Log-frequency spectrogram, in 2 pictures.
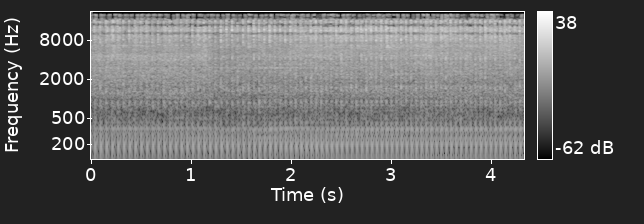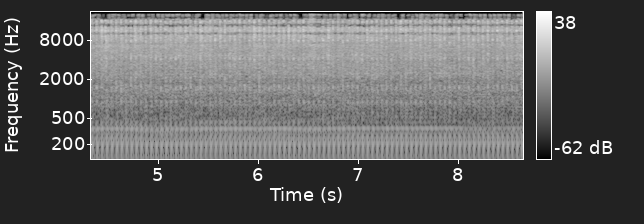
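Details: Old Troy-Bilt Pony rototiller, temporary battery fitted, idling on a little fresh gas: single-cylinder chugging at a fast, steady beat with even firing throughout; idling normally, no misses.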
